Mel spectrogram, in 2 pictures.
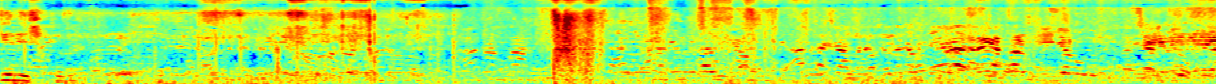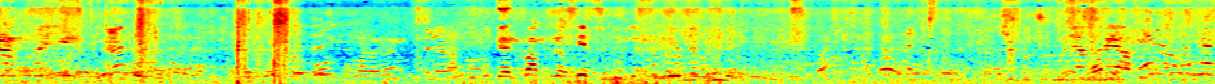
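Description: Footsteps scuff and tap on wet paving stones.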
